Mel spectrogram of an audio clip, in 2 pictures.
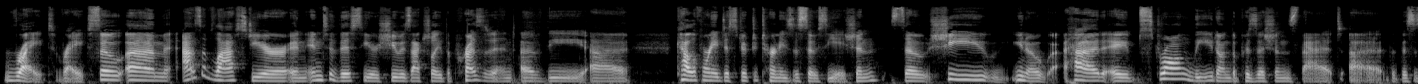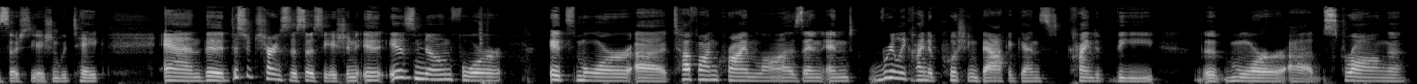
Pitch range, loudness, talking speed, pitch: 155-195 Hz, -21 LUFS, 150 wpm, 170 Hz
